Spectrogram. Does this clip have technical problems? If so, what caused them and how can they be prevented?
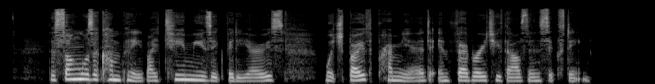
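Yes. Generation loss runs throughout: swirly, hollow speech with blurred attacks and nothing above 14 kHz, likely from around seven AAC re-encodes at about 64 kbit/s. To prevent it, edit from a lossless master and encode only once.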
